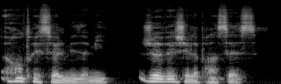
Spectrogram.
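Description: A man's voice: low-pitched, animated, measured pace, a little mellow. A man voicing a proud, secretive young male violinist in a storybook reading, speaking curtly and touchily. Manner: curt, touchy.

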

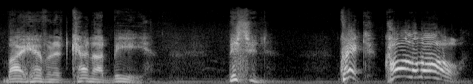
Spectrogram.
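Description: A man's voice: medium pitch, huge pitch swings, slow, sharp tone, breathy edge, exaggerated voice. A man voicing an obsessed old sea captain who barks orders in grandiose, archaic speech. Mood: commanding. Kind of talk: dramatic audiobook reading.

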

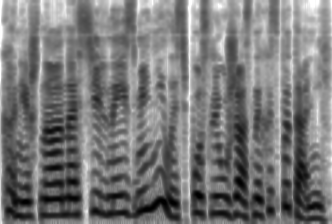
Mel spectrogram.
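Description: A woman voicing a pushy, scheming female publicist who talks briskly and confidently in an audiobook. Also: a little high, expressive, no room sound, clean studio sound, lightly acted.

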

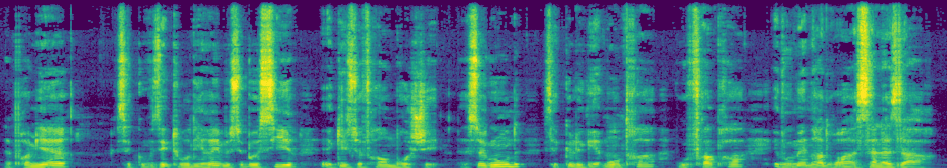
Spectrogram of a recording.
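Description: A man voicing a calm, mildly mocking gentleman who speaks unhurried and polite in an audiobook reading. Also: mid-range voice. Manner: smooth, unhurried, politely ironic.

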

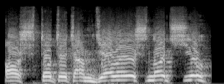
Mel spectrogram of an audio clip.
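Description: A woman voicing a sleepy, doting husband who calls out to his wife in slow, drawn-out words. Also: on the low side, fairly even intonation, fairly bright tone, no echo. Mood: calling. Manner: drawn-out, calling from afar.

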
